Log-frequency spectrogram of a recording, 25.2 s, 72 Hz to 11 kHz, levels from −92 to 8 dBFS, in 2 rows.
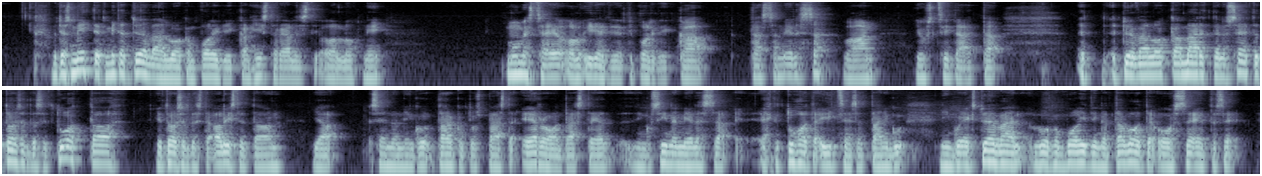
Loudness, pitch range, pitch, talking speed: -17 LUFS, 115-135 Hz, 120 Hz, 160 wpm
